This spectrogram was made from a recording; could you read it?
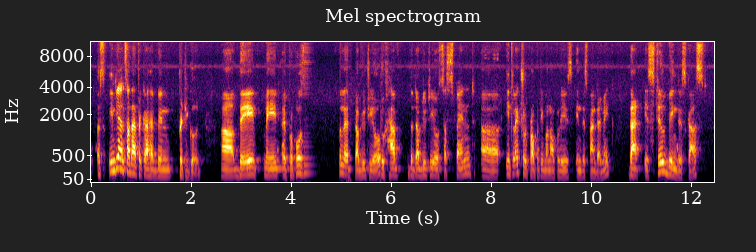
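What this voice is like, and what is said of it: Deliberately louder speaking voice. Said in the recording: “I'm raising my voice a little bit because I think there's a complaint that my voice is too soft ... if I'm screaming”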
